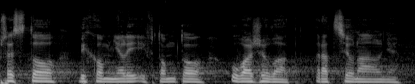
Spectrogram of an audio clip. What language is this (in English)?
Czech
